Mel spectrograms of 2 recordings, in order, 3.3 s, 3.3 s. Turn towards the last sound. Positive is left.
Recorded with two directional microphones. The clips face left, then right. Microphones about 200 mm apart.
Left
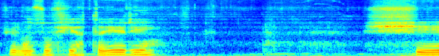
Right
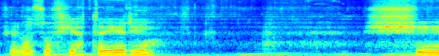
turn(degrees=15)  # may be behind; listen again after turning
